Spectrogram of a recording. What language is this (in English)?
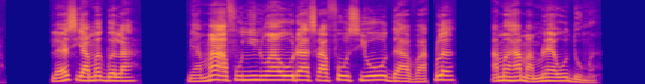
Ewe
